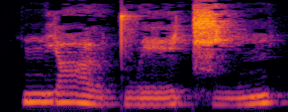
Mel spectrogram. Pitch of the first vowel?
falling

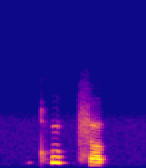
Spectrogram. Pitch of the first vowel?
high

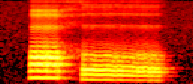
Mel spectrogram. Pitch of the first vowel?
high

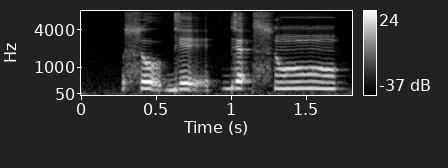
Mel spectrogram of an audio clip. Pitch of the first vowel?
falling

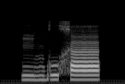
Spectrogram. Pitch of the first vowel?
low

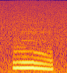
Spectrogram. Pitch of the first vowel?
falling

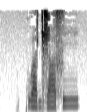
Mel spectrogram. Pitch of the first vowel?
low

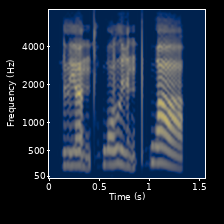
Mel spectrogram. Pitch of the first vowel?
low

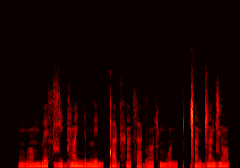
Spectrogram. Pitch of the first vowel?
rising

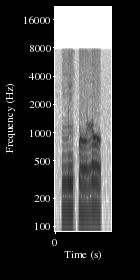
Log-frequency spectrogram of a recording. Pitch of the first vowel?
rising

